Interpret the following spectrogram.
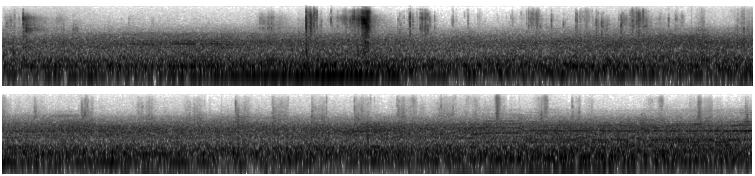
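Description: Footsteps of a person walking over grass and earth, with scattered light clicks and one sharp snap about three and a half seconds in, over a steady low hum. Faint tones come in near the end.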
